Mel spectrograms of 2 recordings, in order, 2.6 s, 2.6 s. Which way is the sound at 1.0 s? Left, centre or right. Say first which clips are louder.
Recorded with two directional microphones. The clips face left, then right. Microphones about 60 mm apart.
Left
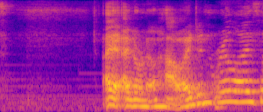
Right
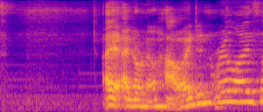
Left 1 dB; left.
